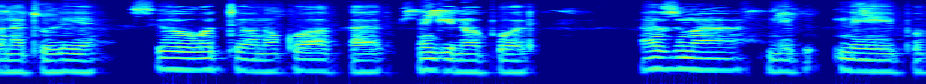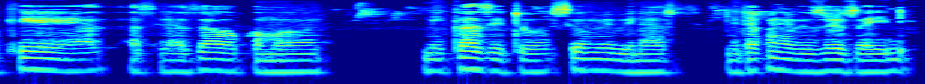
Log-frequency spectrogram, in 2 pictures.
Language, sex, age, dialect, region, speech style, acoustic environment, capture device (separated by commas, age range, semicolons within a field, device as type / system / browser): Swahili, male, 18-24, Tanzania - Dar es Salaam, Tanzania, happy; excited, silence, mobile / Linux / Chrome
